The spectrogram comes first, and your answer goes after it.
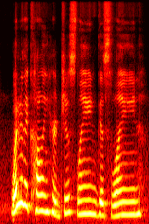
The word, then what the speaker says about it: Ghislaine: They said Donald Trump was supposed to be giving Ghislaine, what are they calling her? Ghislaine. They're pronouncing her name a little bit differently to give her more of a less harsh name. Ghislaine.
